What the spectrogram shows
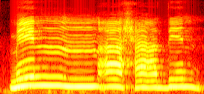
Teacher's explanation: Idhar halq ya. Alif huruf tenggorokan dibaca jelas ya. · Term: izhar hakiki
